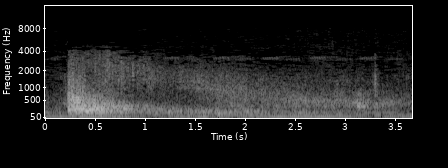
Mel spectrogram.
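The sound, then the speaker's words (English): A gunshot fired at a tree outdoors: one loud, sharp crack followed by a long rumbling decay, with a much fainter brief sound near the end. “He's round the bend shooting at trees. Get that gun from him the moment he...”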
